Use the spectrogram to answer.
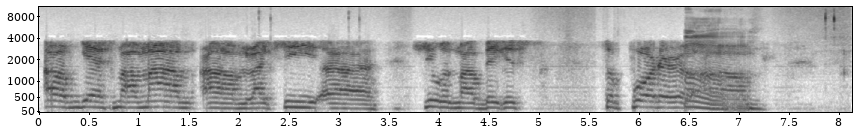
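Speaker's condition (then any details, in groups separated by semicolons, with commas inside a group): Cerebral palsy; performs from wheelchair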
